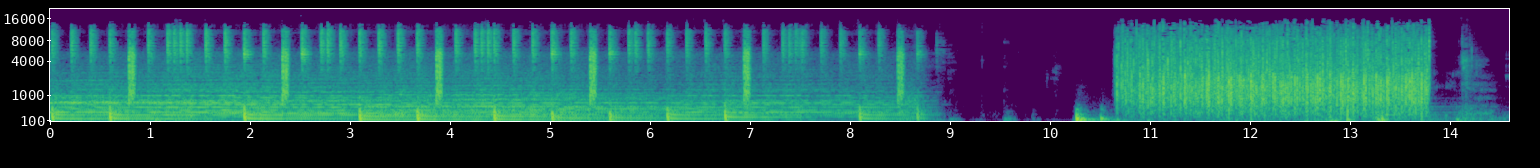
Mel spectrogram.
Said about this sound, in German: Die Folge hat geladen, wir klatschen in die Tatzen.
